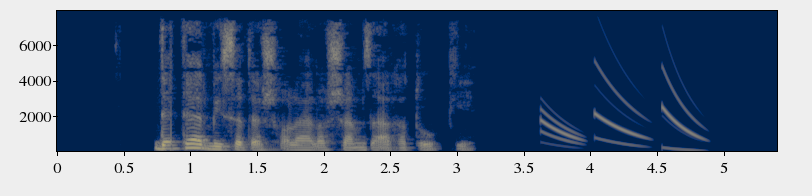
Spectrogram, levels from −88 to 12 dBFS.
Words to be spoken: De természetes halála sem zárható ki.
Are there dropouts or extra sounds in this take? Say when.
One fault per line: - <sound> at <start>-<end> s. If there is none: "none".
- chirp at 3.6-4.9 s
